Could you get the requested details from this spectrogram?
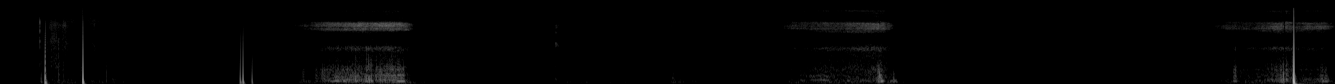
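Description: Three snorting, wheezy snores with long quiet gaps between them and a few faint clicks; loud snoring from a small dog.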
